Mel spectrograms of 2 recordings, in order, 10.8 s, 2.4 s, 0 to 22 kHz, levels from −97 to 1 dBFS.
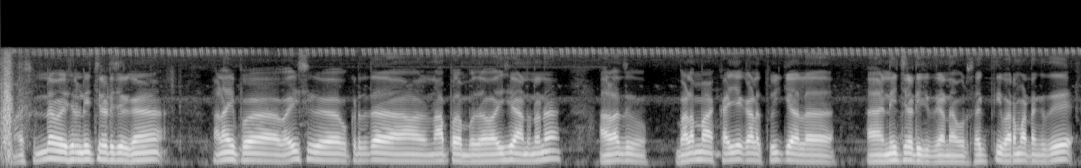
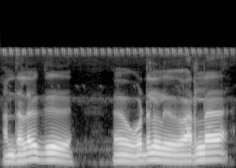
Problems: background sounds at intervals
